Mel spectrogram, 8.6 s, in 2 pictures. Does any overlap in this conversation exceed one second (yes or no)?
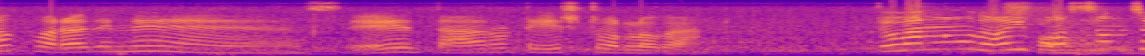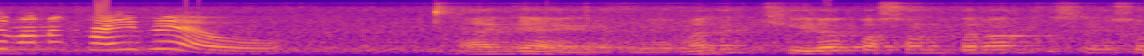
no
